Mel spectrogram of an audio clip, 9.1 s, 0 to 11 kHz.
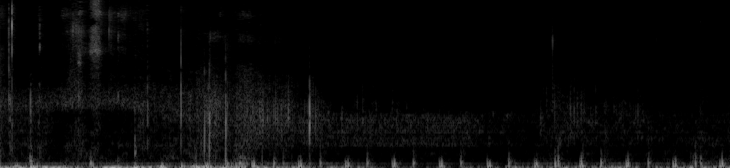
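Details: Steady low thumping heartbeat, about 100 beats a minute, with a low hum and some handling noise early on, from an ASMR heartbeat recording; normal heartbeat.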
